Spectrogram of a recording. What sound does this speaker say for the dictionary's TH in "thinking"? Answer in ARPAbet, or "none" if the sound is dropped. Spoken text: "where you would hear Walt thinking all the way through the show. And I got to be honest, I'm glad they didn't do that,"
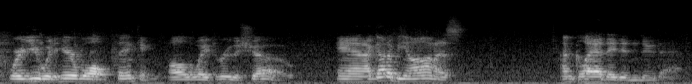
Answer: TH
